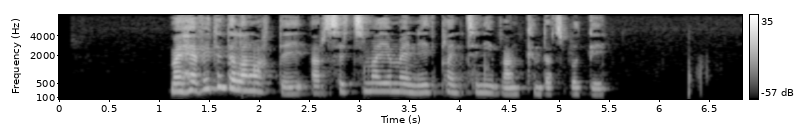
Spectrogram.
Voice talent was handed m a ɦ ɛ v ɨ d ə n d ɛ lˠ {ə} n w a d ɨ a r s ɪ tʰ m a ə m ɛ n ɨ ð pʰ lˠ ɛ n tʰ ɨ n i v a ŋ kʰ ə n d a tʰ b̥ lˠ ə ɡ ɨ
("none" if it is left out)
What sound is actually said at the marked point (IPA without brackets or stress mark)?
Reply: a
